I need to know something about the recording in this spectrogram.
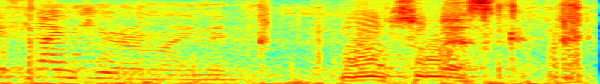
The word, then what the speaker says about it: Mulțumesc: Mulțumesc. Mulțumesc.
